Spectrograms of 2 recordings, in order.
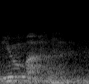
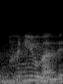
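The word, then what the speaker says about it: πνεῦμα: 그 뉴마라는 뜻이에요. 뉴마는 뭐냐면 프뉴마인데 이제 푸가 묵음이 돼서 뉴마 그러면 이제 그 영이라는 소리인데 영은 뉴마가 무슨 뜻이냐면 호흡이라는 소리입니다.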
